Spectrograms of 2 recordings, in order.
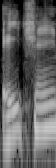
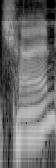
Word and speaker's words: Achane: night that he won it's not a chain it's Han is that is that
